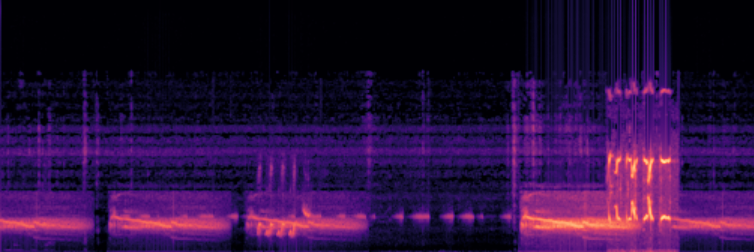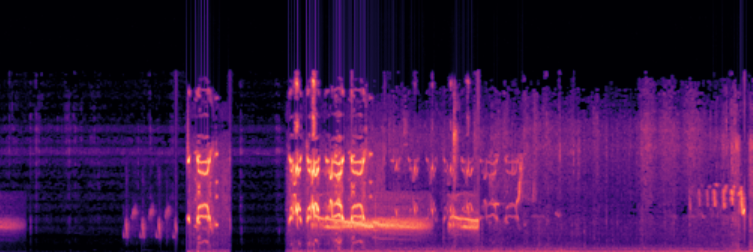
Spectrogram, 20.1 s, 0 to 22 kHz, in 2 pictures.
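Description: A bird calling over and over, each call a downward-sliding note about a second long, with quicker chirps mixed in. Two short bursts about 8 and 13 seconds in bring a low rumble. From about 14 seconds in, a steady low hum runs under the calls.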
